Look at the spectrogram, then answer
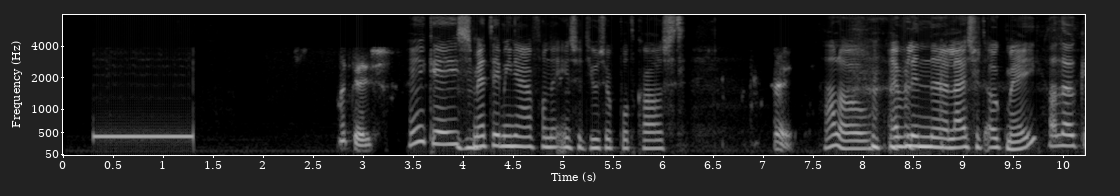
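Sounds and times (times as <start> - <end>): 
phone call ringback tone: 0.3 - 1.3
speech: 2.8 - 6.4, 7.1 - 10.2.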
